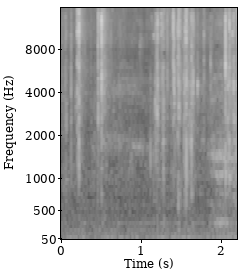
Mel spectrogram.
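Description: Thin plastic packaging crinkling and crackling in the hands as a wrapped clear plastic tray is handled and opened, in irregular crackles with a few sharper ones.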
